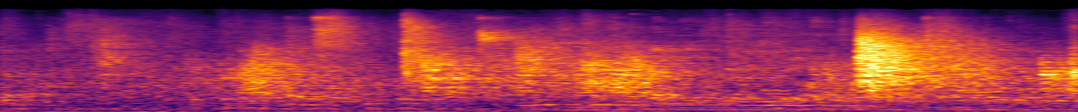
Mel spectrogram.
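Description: A cue strikes a ball with a sharp tap.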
